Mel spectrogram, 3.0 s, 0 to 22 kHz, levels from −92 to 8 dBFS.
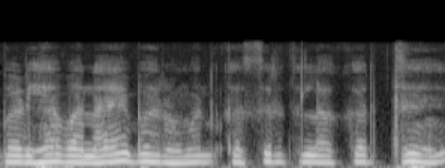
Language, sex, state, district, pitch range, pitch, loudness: Surgujia, male, Chhattisgarh, Sarguja, 155-170 Hz, 160 Hz, -16 LUFS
